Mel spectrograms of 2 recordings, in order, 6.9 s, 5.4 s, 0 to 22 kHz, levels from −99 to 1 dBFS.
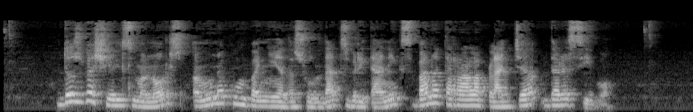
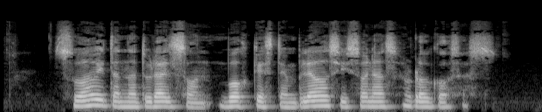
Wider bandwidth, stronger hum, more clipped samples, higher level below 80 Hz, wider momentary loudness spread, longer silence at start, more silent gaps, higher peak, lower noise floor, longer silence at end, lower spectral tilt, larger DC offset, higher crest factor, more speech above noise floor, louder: about the same, 11.5 kHz vs 11.5 kHz; neither; neither; about the same, -64 dBFS vs -64 dBFS; about the same, 6 LU vs 8 LU; about the same, 0.55 s vs 0.55 s; neither; first, -6 dBFS vs -10 dBFS; second, -59 dBFS vs -63 dBFS; first, 0.85 s vs 0.5 s; about the same, -5 dB/octave vs -4 dB/octave; neither; about the same, 20 dB vs 16 dB; second, 33 dB vs 38 dB; about the same, -26 LUFS vs -25 LUFS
